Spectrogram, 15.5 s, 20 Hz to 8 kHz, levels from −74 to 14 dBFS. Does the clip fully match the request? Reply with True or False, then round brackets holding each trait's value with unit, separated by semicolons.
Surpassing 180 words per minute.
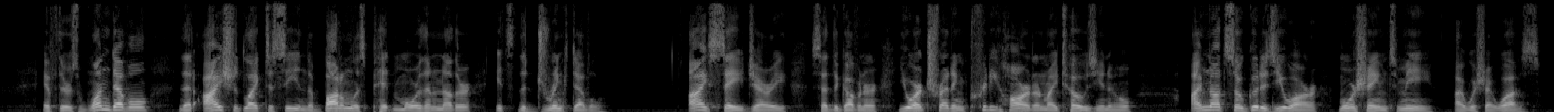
True (200 wpm)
